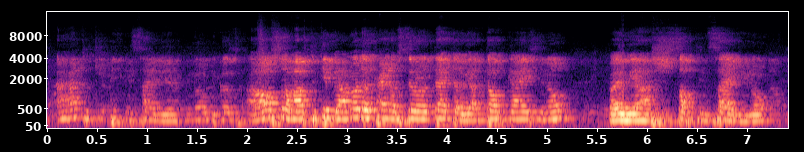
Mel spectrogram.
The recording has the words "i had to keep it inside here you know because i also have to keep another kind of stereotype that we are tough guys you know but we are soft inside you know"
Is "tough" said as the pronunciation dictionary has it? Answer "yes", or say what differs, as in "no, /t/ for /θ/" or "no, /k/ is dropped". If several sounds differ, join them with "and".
no, /p/ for /f/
